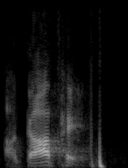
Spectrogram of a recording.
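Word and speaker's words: Agape (ἀγάπη): Agape，请大家记住这个词，来读一遍，一起来，Agape，耶，Agape。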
